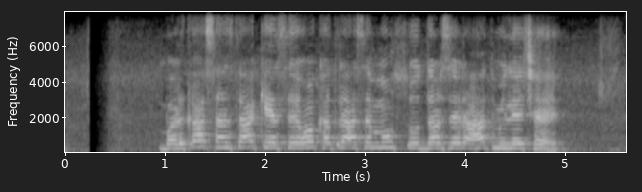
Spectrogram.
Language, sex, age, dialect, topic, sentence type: Maithili, female, 31-35, Angika, banking, statement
